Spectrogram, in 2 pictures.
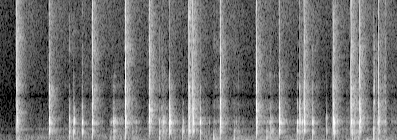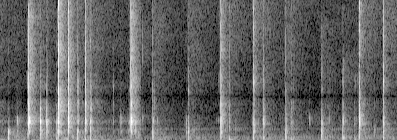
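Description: Long pink acrylic nails tap and click the buttons, D-pad and shoulder triggers of a blue, hand-sized Xbox Series X controller with a hollow plastic shell and thumbsticks. The clicks are short, sharp and bright, coming in quick, uneven bursts that thin out toward the end.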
